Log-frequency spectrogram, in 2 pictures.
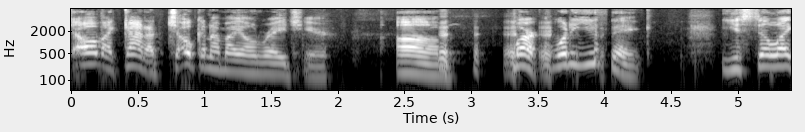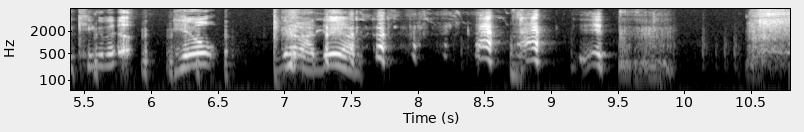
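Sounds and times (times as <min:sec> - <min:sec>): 
speech: 0:00.0 - 0:10.7
laughter: 0:05.6 - 0:09.4
hiccups: 0:09.5 - 0:10.0
rough breathy exhaling: 0:10.5 - 0:10.7.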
